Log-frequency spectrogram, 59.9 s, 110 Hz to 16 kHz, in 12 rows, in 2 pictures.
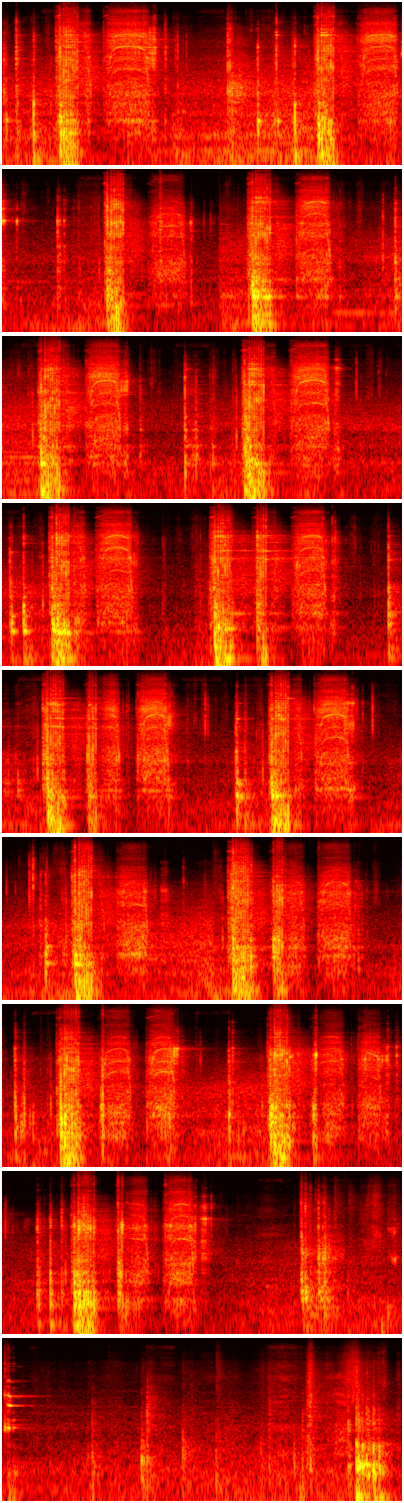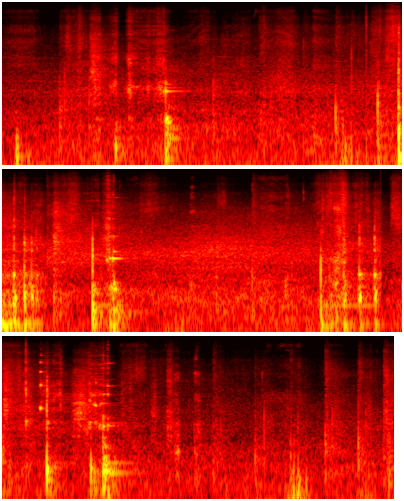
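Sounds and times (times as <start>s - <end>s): power wrench whining bursts: 0.6s - 2.1s, 3.9s - 5.2s, 6.3s - 7.4s, 8.0s - 9.3s, 10.4s - 11.7s, 13.0s - 14.3s, 15.6s - 16.8s, 17.6s - 19.3s, 20.5s - 22.2s, 23.3s - 24.6s, 25.8s - 27.1s, 27.8s - 29.6s, 30.7s - 32.5s, 33.3s - 35.0s, 35.8s - 37.7s.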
